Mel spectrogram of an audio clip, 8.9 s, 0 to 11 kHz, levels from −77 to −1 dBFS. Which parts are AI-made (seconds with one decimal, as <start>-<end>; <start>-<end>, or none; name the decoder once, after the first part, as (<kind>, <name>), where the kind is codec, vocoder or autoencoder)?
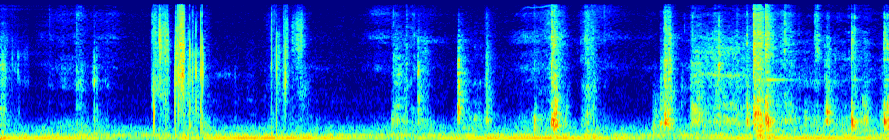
0.0-0.5 (autoencoder, DAC-VAE)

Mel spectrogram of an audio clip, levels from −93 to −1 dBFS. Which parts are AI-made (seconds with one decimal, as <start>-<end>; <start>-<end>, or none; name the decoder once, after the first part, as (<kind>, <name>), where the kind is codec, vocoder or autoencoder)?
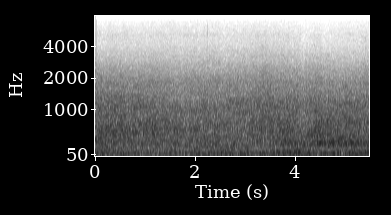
0.0-1.8 (autoencoder, DAC-VAE); 3.0-3.7; 4.6-5.1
